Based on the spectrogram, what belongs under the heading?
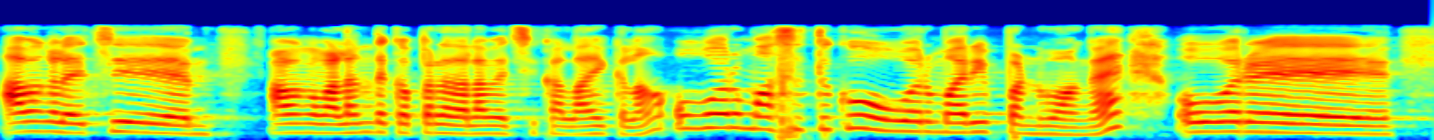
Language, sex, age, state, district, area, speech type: Tamil, female, 18-30, Tamil Nadu, Salem, urban, spontaneous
